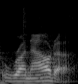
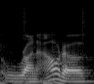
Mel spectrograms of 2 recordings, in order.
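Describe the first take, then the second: First: The words run together with a reduced ending. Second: Each word is said separately and in full. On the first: The speaker calls it right. "a native would say run out of or run outta" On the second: The speaker calls it wrong. "a native wouldn't say run out of"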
